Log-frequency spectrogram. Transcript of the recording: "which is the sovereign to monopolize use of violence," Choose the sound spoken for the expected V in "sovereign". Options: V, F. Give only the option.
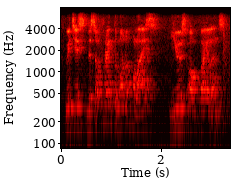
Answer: F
